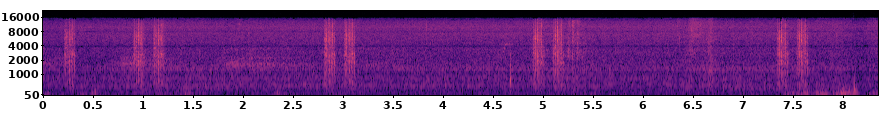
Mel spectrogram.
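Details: Thrush nightingale at Burn of Sandgarth, Shetland, on 11 October 2017 (autumn), giving hard, dry clicking calls, often in quick pairs, every couple of seconds, over steady wind and a low rumble.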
